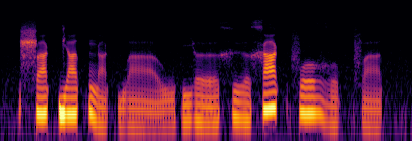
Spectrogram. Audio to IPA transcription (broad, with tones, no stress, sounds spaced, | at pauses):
ʂ a˦˥ k̚ j a˦˥ t̚ ŋ a˨˩ k̚ w aː˨˩˨ w | j əː˨˩˨ x ɨ˨˩ ə̯ x a˦˥ k̚ f o˧ ɣ o˨˩ p̚ f a˨˩ t̚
